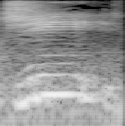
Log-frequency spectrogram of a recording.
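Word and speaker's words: ぢ: Da, ji, zu, de, do.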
